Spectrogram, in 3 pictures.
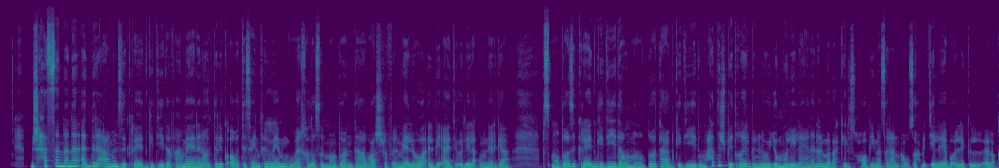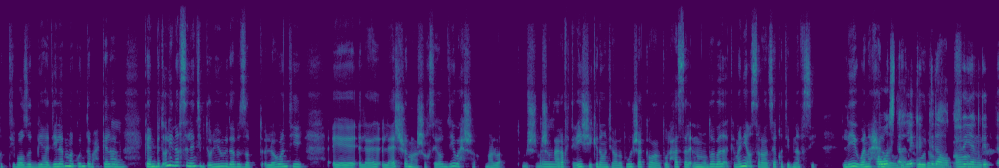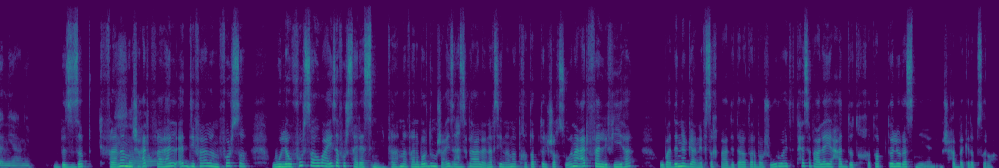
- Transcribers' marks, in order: other background noise; tapping
- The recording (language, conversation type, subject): Arabic, advice, إزاي كان إحساسك بعد ما علاقة مهمة انتهت وسابت جواك فراغ وحسّستك إن هويتك متلخبطة؟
